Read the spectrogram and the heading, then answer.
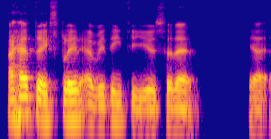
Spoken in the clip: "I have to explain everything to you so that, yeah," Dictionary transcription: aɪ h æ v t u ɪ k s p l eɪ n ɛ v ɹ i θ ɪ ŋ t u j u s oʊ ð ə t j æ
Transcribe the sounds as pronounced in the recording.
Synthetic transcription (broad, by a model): aɪ h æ f t u ɪ k s p l eɪ n ɛ v ɹ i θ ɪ ŋ t u j u s oʊ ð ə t j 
